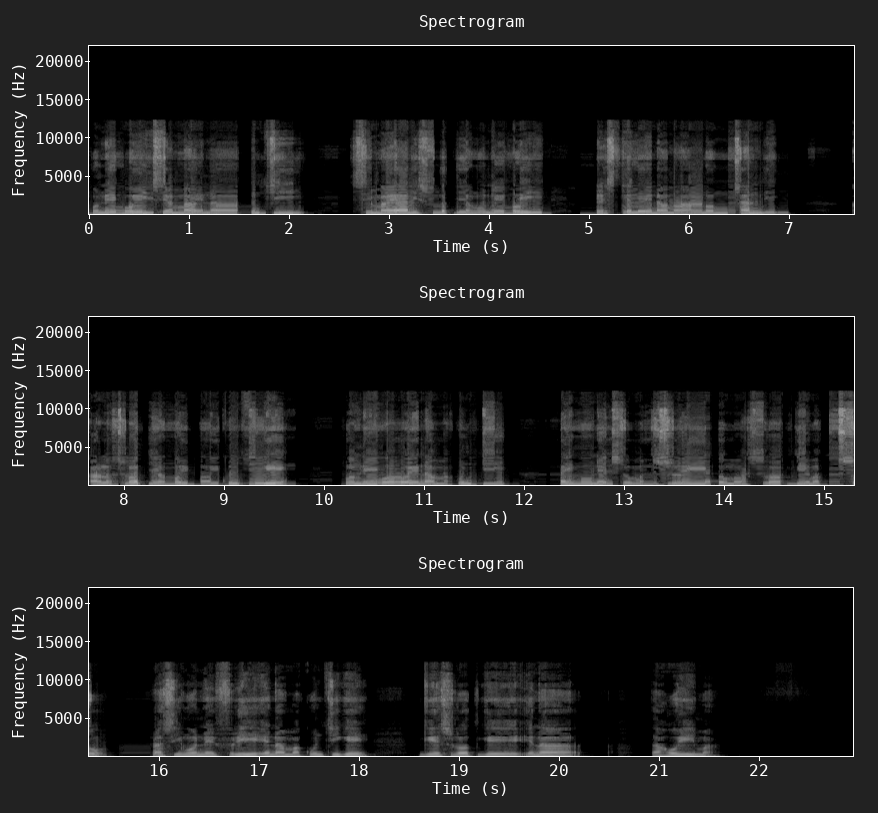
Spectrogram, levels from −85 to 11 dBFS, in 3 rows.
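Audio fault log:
throughout: HE-AAC compression. The codec damage is plainly audible, and the top end stops dead at 12.4 kHz. This sounds like HE-AAC at a low rate, which fits something around 16 kbps. Only the lower spectrum gets coded properly. Everything above is likely rebuilt by spectral band replication, which copies lower bands upward and shapes them with a coarse envelope. That treble isn't the real thing, so harmonics don't line up across the crossover.
0.01 to 16.11 s: robotic sound from repeated short buffers. Throughout the first sixteen seconds the speech turns into a rigid buzz at 100 Hz. That rate points to a 10 ms chunk being replayed because fresh audio likely isn't arriving in time. Roughly two thirds or more of that stretch is repeats rather than real audio. The skipped material means the speech only loosely follows its original shape.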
